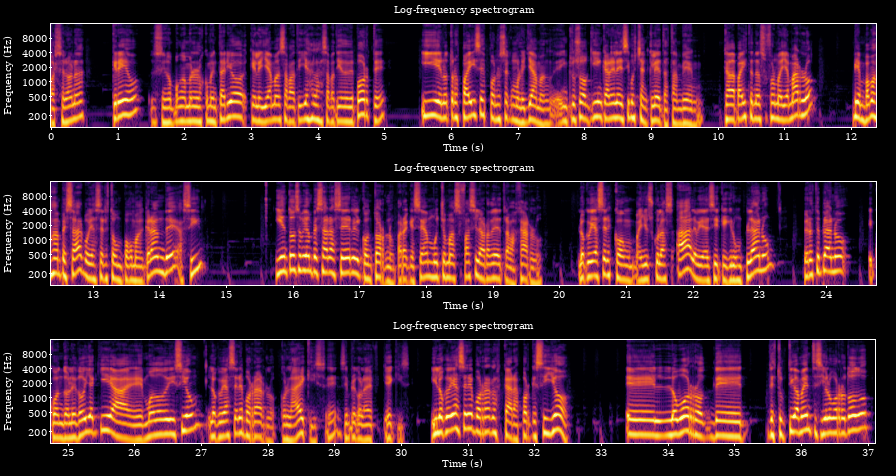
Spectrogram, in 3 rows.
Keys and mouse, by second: 13.5-14.6 shift+middle drag, 25.2-29.8 drag.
